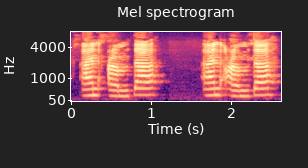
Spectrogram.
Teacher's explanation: نون ساکن کے بعد حروف ہلکی کا عین آ رہا ہے تو اظہار ہوگا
